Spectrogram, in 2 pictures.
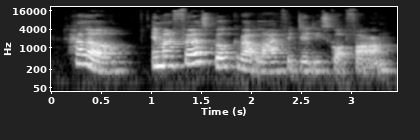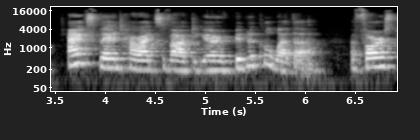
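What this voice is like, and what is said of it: Northern English accent. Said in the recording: “Can't do a Clarkson accent, I'm afraid. So you're going to have to live with this northern gal.”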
